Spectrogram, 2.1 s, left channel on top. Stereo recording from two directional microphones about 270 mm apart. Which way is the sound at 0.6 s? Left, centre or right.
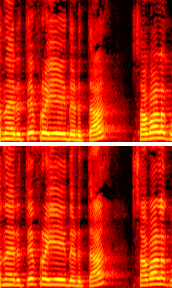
Right.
